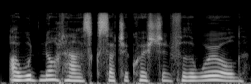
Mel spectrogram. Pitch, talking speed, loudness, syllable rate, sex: 180 Hz, 240 wpm, -19 LUFS, 4.8 syllables/s, female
